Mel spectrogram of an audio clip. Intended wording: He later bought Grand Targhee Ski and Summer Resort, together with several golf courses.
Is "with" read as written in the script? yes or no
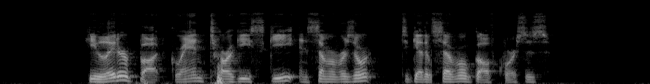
no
